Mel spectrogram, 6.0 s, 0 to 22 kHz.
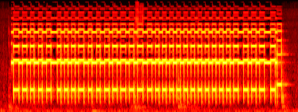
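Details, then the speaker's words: Midland WR100 NOAA weather alert radio alert test: rapid, steady high-pitched beeping for about five seconds, then stops cleanly; classic, not super loud but audible several rooms away; strobe not flashing, likely needs new batteries. "Anyway, here's the alert test. I actually like that sound. It's a pretty classic sound. And it's not super loud."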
